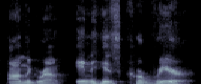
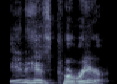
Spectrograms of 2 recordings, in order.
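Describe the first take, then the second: First: Said in the usual way. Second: In his career, slower and much higher, stress on his; emphatic repeat. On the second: Real, not acted. Streamer repeating a stat to his chat, emphatic and incredulous. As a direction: lean on his career in disbelief.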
